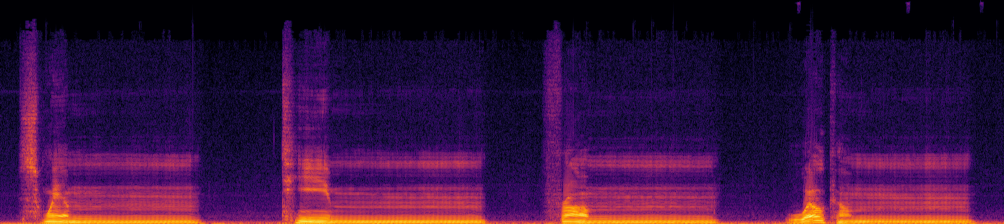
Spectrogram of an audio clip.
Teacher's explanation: the M is a nasal labial consonant made with the lips to feel the am simply allow your lips to meet very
